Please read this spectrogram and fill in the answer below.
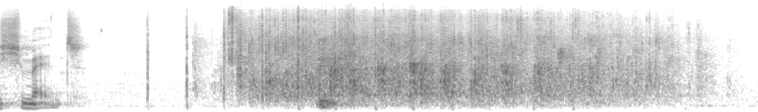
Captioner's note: audience applauding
